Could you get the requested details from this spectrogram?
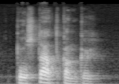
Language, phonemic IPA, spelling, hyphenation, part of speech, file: Dutch, /prɔsˈtaːtˌkɑŋ.kər/, prostaatkanker, pros‧taat‧kan‧ker, noun, Nl-prostaatkanker.ogg
- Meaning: prostate cancer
